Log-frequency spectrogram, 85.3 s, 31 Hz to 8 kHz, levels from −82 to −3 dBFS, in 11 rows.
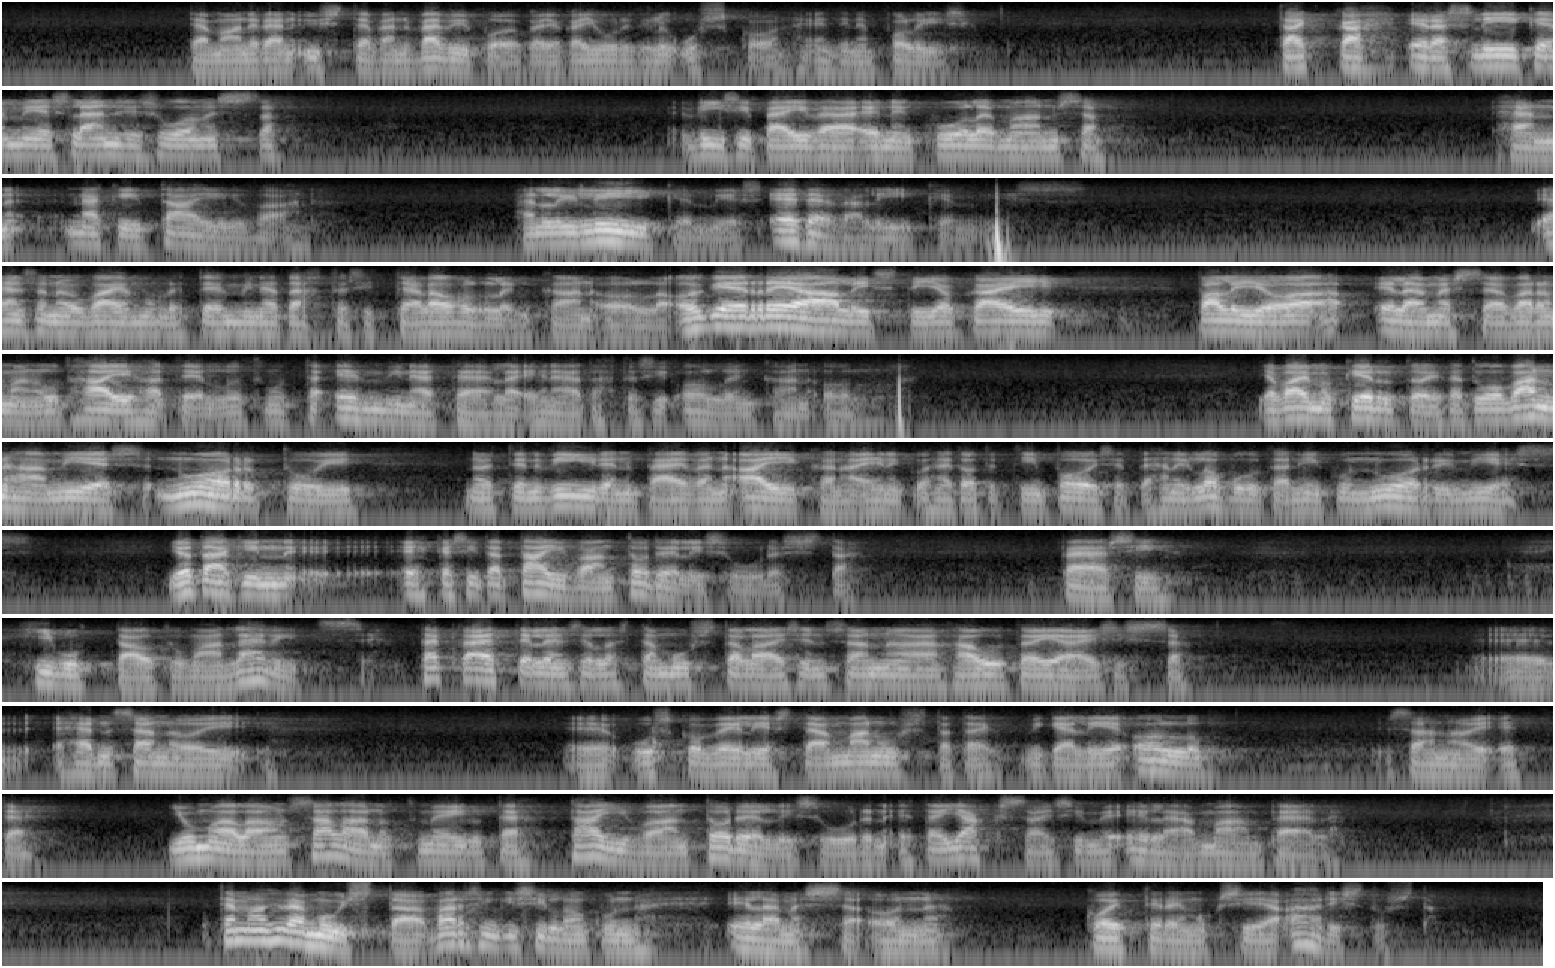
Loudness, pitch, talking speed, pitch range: -26 LUFS, 90 Hz, 90 wpm, 80-100 Hz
